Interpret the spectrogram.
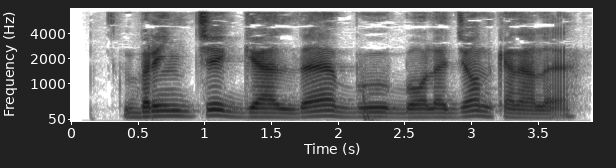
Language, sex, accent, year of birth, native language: Uzbek, male, Jizzax, 2004, Uzbek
